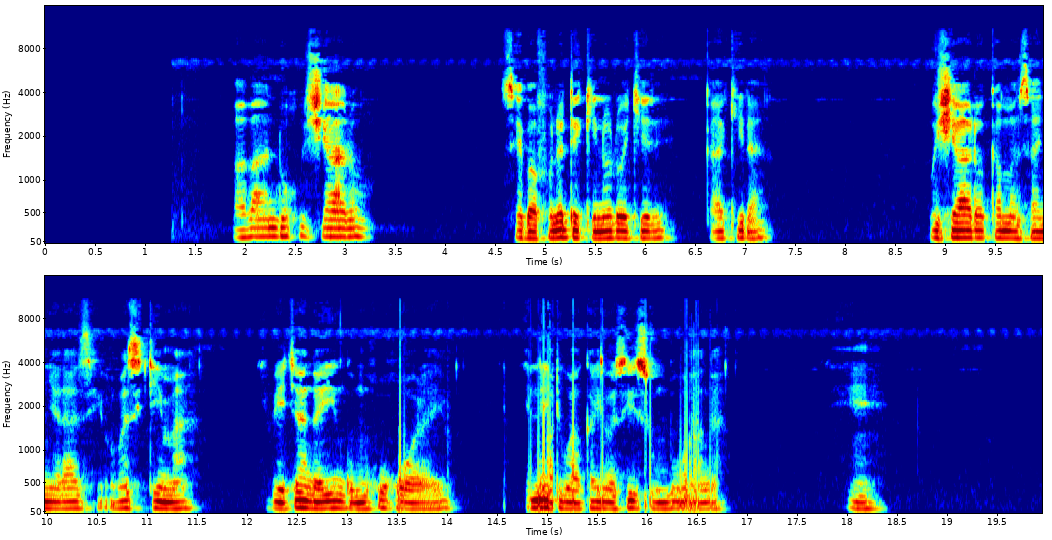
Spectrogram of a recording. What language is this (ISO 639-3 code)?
luy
